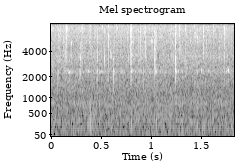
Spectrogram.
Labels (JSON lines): {"label": "ambient", "recorder": "HydroMoth"}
